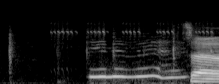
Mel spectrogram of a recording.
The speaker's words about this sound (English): Oh, we're talking about crickets. Thanks, Joe.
